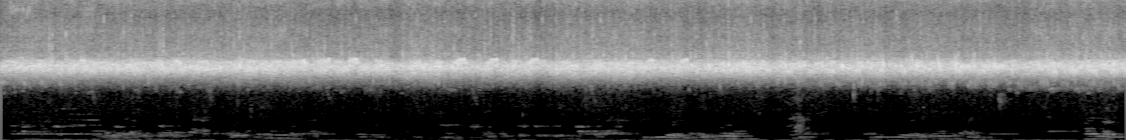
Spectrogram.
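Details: Thousands of crickets chirping inside a cricket breeding farm, merging into a steady, unbroken high-pitched shimmering chorus with no pauses, over faint low murmuring and soft scattered background sounds.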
